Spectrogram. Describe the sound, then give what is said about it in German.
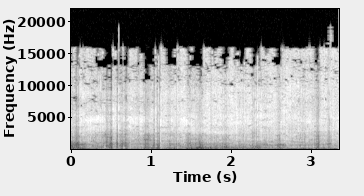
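Paper tearing, a continuous dry ripping and crackling that lasts a few seconds with small irregular bursts and no voices. “Papier zerreißen.”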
